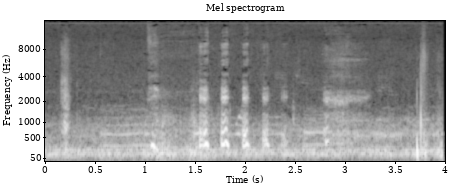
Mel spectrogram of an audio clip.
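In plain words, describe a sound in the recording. A young child giggles softly, close by.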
